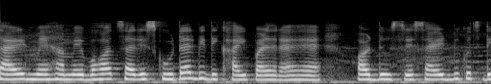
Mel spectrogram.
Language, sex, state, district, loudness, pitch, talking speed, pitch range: Hindi, female, Punjab, Kapurthala, -13 LUFS, 230 Hz, 205 wpm, 220-240 Hz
